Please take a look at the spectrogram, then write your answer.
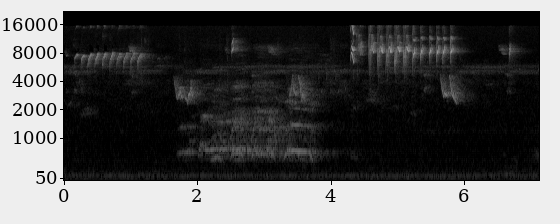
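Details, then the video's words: Free bananaquits arriving at a cage with a caged decoy bird: two high buzzy trills of quick repeated notes, the second louder and longer, separated by harsher, lower scratchy sounds and short slurred chirps. "canpeada de sibite chegou varios sibite solto na gaiola"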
